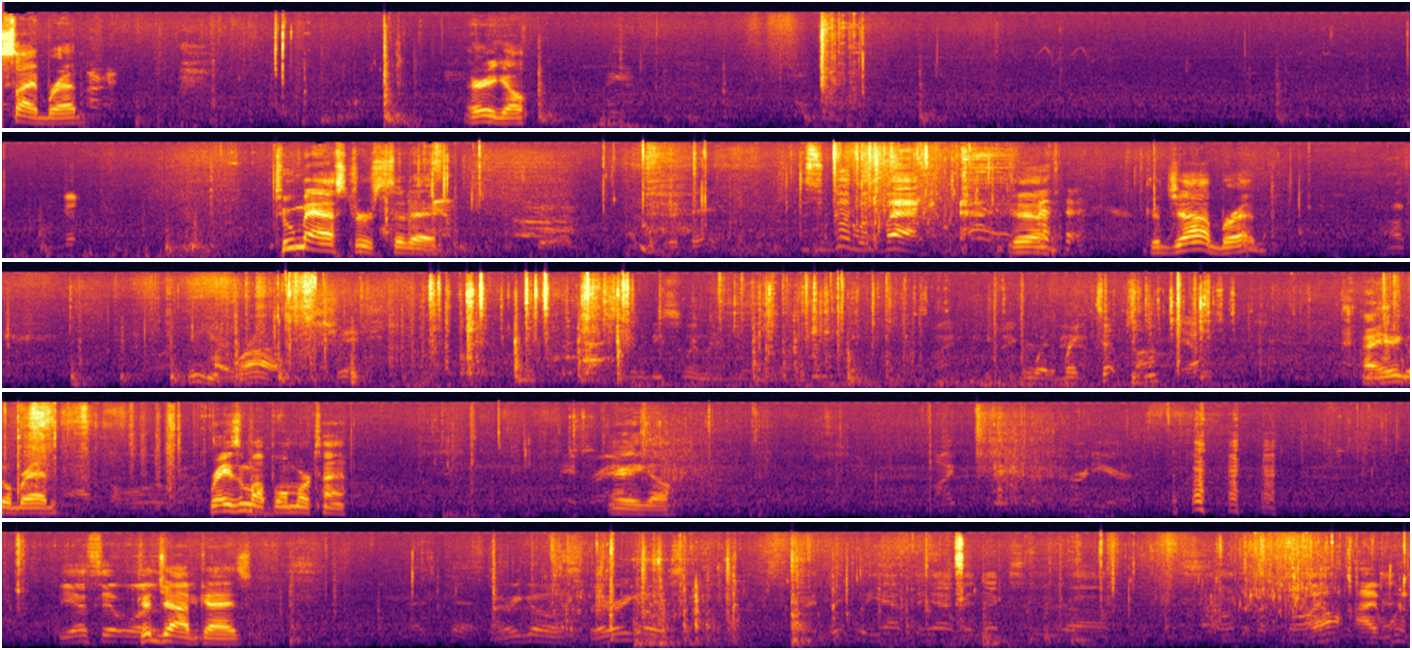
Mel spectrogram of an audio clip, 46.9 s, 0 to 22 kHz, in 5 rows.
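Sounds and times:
low steady background hiss: 0.0s - 46.9s.

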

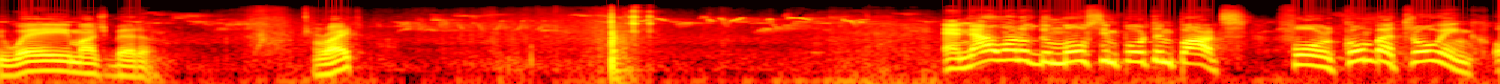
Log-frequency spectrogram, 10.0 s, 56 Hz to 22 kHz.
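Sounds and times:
birds chirping faintly: 0.0s - 10.0s.

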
